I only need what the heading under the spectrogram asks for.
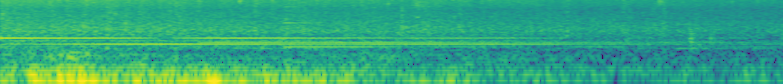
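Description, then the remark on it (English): Steady rain patters on a hard surface in a dense, even hiss, with a low sustained hum underneath. The shower starts slightly louder and gradually softens over a few seconds. “And I'm just going to see the sunshine, even though it's raining.”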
